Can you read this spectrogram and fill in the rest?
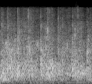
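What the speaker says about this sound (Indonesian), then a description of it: "Tepuk tangan dong, luar biasa." An audience breaks into applause, a loud, dense wash of many hands clapping at once, close and continuous, with no talk over it.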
